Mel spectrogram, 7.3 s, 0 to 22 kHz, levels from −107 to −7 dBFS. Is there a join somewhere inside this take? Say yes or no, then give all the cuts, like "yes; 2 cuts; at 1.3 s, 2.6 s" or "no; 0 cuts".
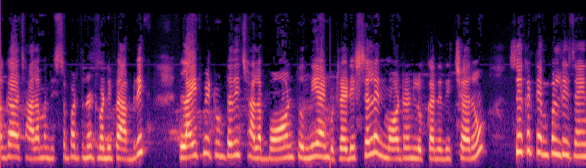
yes; 1 cut; at 4.1 s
